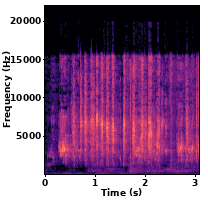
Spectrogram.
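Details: Australian budgerigars kept in a small cage chatter continuously, a dense run of high, rapid, scratchy warbling notes with a few clearer squeaks.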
